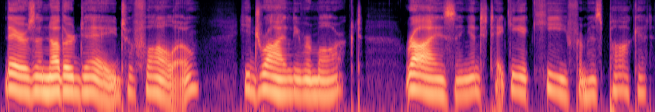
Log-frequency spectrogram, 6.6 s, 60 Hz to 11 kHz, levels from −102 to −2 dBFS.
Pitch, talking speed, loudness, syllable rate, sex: 150 Hz, 145 wpm, -20 LUFS, 4.5 syllables/s, female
